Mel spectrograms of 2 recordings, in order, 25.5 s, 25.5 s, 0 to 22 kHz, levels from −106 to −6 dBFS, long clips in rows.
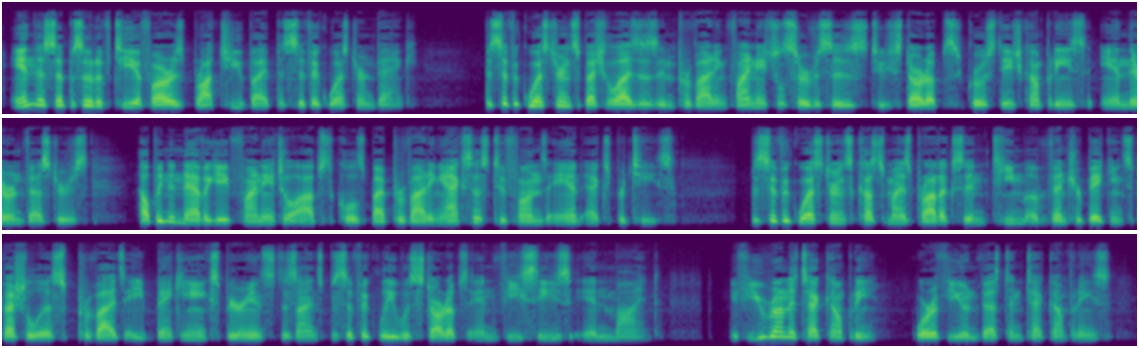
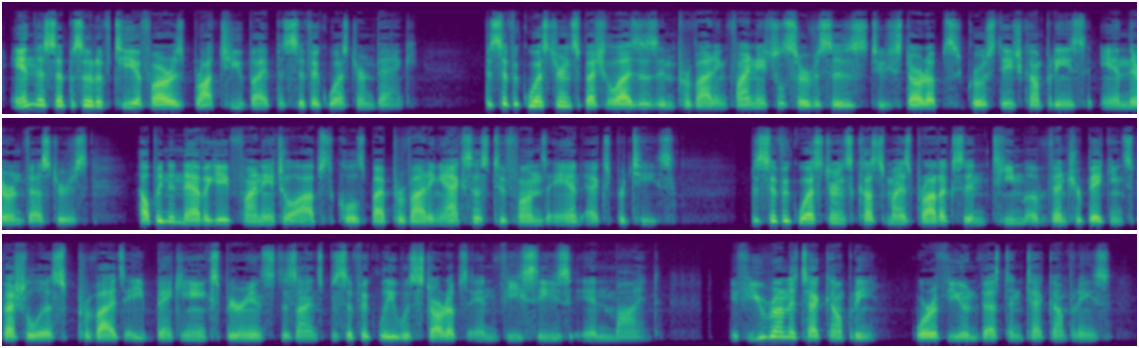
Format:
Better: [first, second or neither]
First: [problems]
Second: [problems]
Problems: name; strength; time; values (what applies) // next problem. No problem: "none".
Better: neither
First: thin; very; fading below 300 Hz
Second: thin; very; fading below 300 Hz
